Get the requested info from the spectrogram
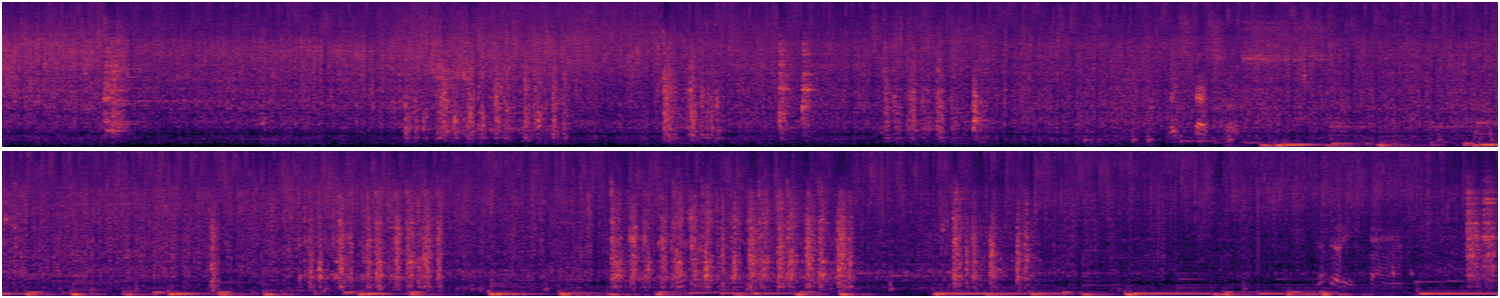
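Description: A stir-fry of pork, seafood and vegetables sizzling in a wok over a gas flame, with liquid poured in and a metal utensil scraping and tapping the pan. From about twelve seconds in a low pulsing sound runs underneath; near the end noodles are frying in a pan.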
